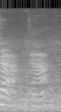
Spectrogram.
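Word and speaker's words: Chả cá: How would you pronounce Cha Ca, Mai? It's Cha Ca.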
